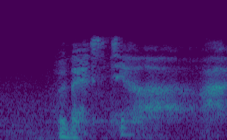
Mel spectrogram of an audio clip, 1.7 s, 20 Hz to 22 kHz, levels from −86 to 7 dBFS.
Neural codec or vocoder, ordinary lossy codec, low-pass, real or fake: codec, 16 kHz in and 24 kHz out, 0.8 kbps, FocalCodec, streaming, 65536 codes; Opus, 24 kbps; 7.2 kHz; fake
